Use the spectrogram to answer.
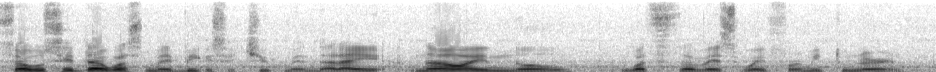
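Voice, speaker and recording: Noticeable background noise sits under a man talking at a very fast pace. His fairly high voice is monotone and flat. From Mexico. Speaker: physics PhD student. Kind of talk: casual chat.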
